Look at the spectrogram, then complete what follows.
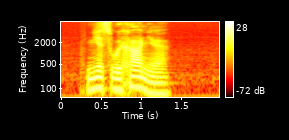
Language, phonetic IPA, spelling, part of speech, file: Polish, [ˌɲɛswɨˈxãɲɛ], niesłychanie, adverb, Pl-niesłychanie.ogg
